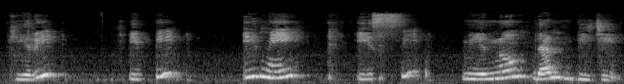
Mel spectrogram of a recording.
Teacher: Lalu huruf vokal I itu tingkat tingkat kenyaringannya itu rendah. Ciri artikulasinya itu mulut menyempit, lidah dekat dengan langit-langit depan, ruang dan ruang resonasinya kecil.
